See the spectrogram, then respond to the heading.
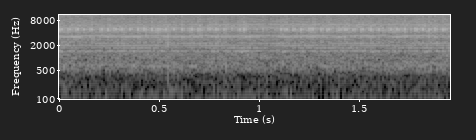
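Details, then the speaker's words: Hard drive last used in 1997, revived for a Compaq Portable III: even spin hum with a faint steady high whine, no clicks or scraping. Normal hard drive running. "But the hard drive sounds like it's working great."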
